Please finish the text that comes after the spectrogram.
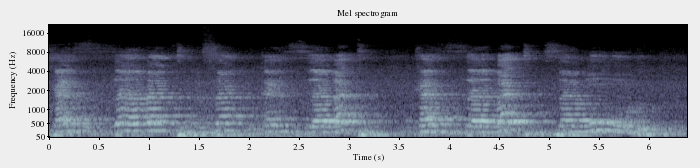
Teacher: Tak sukunnya karena dia sukun, jadi wajib dibaca hams.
